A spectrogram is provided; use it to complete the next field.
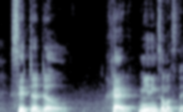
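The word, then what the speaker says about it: citadel: इसको भी सिटाडेल नहीं पढ़ना चाहिए, इसका शुद्ध उच्चारण है सिटाडेल।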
